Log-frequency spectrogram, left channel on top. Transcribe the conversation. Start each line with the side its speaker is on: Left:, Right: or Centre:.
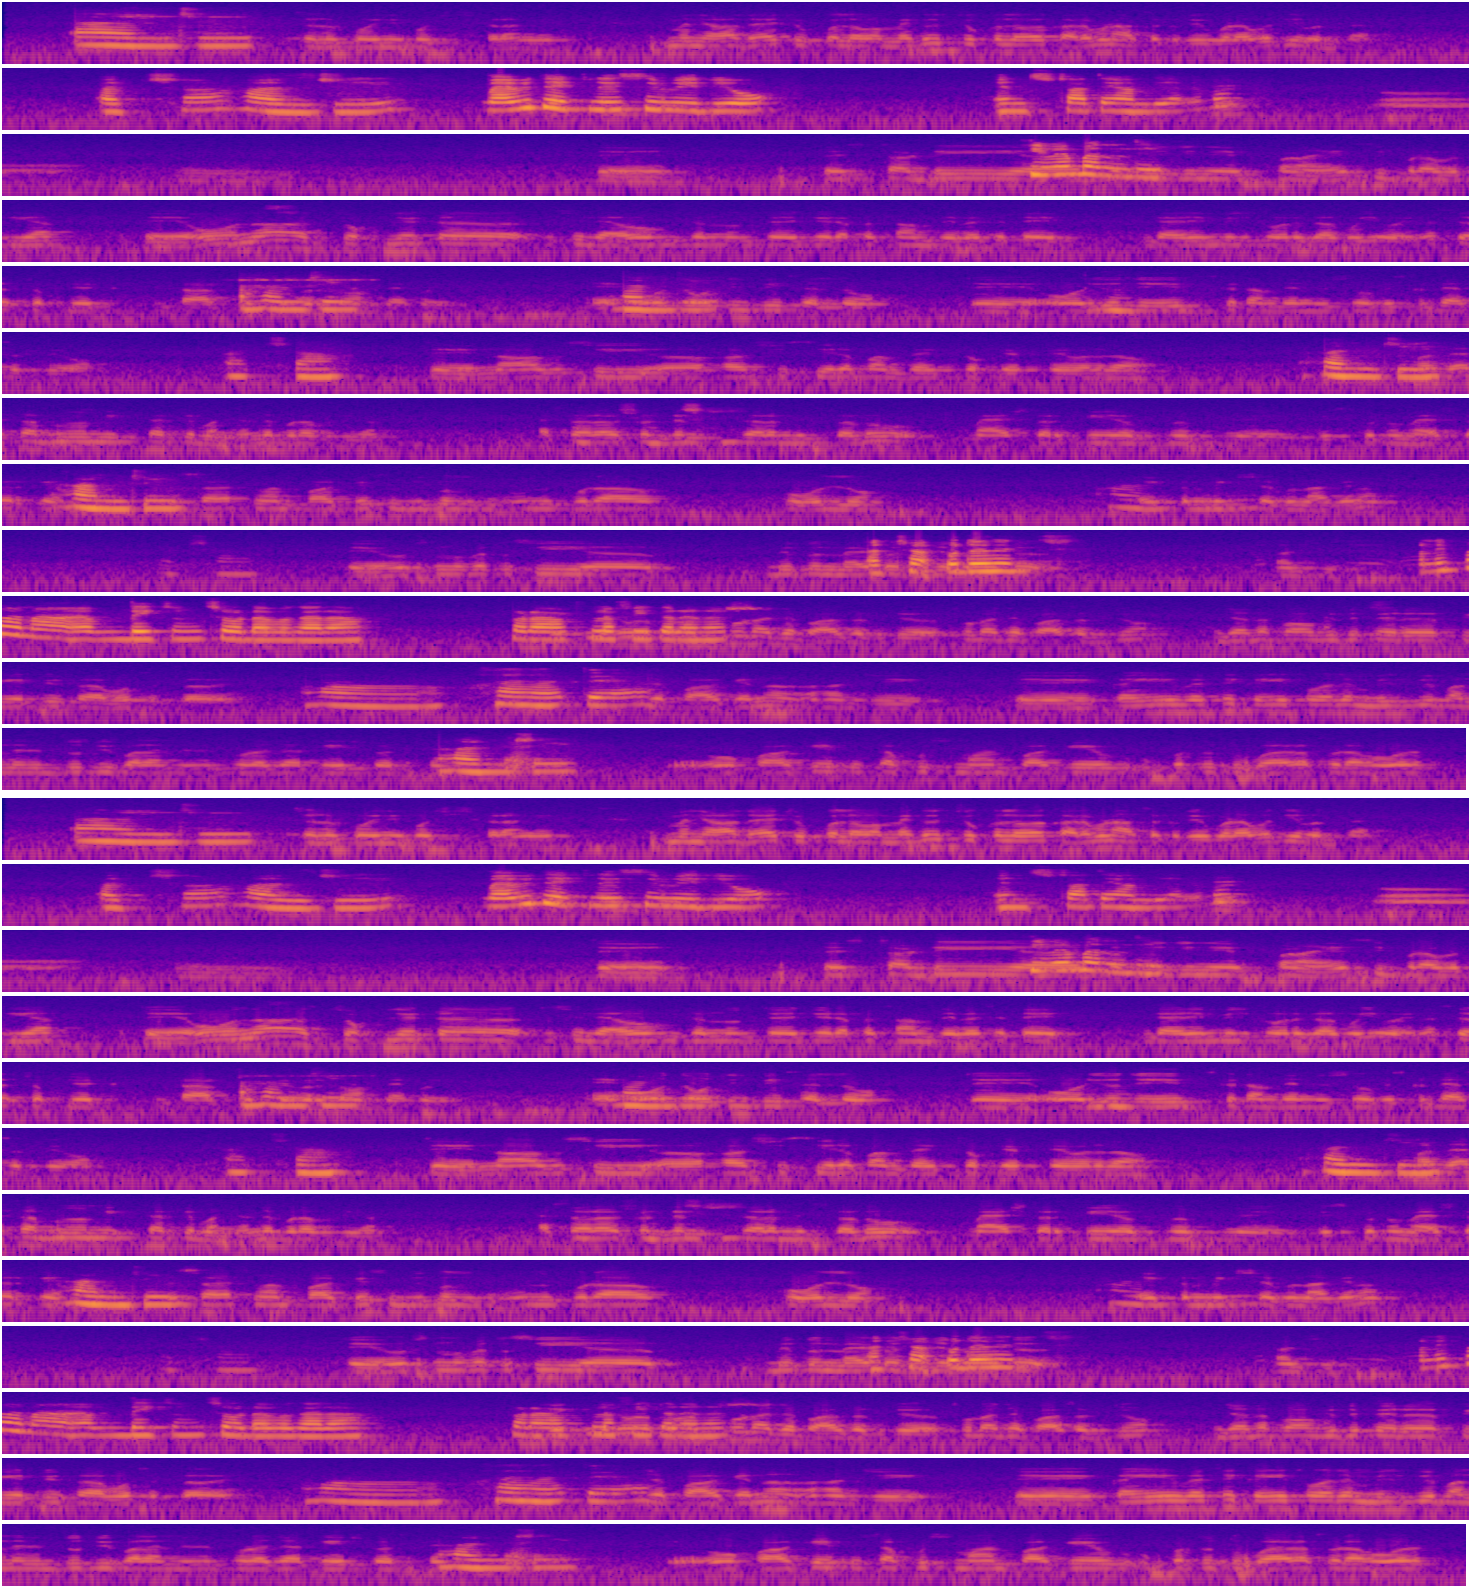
Left: ਆੳ, ਹਾਂਜੀ।
Right: ਚਲੋ ਕੋਈ ਨੀ ਕੋਸ਼ਿਸ਼ ਕਰਾਂਗੇ। ਮੈਨੂੰ ਯਾਦ ਆ ਚੋਕੋ ਲਾਵਾਂ ਮੈਂ ਕਿਹਾ ਚੁੱਕ ਚੋਕੋ ਘਰ ਬਣਾ ਸਕਦੇ ਹੋ ਬੜਾ ਵਧੀਆ ਬਨਦਾ।
Left: ਅੱਛਾ ਹਾਂਜੀ, ਮੈਂ ਵੀ ਦੇਖ ਰਹੀ
Right: ਹਾਂਜੀ
Left: ਸੀ ਵੀਡੀਓ। ਇੰਸਟਾ ਤੇ ਆਉਂਦੀਆਂ ਹਨ ਨਾ।
Right: ਹਹ ਹਮ। ਤੇ ਸਾਡੀ
Left: ਕਿਵੇਂ
Right: ਅਹ
Left: ਬਣਦੀ?
Right: ਪਤਨੀ ਜੀ ਨੇ ਬਣਾਏ ਸੀ, ਬੜਾ ਵਧੀਆ। ਤੇ ਉਹ
Left: ਅੱਛਾ
Right: ਨਾ ਚੋਕਲੇਟ ਤੁਸੀਂ ਲਿਆਓ ਤੇ ਜਿਹੜਾ ਪਸੰਦ ਦੇ, ਵੈਸੇ ਤੇ ਡੇਅਰੀ ਮਿਲਕ ਵਰਗਾ ਕੋਈ ਹੋਏ ਨਾ ਸਿਰਫ ਚੋਕਲੇਟ ਡਾਰਕ ਚੌਕਲਟ
Left: ਹਾਂਜੀ,
Right: ਵਰਗਾ ਹੁੰਦਾ ਕੋਈ ਤੇ ਉਹ
Left: ਹਾਂਜੀ,
Right: ਦੋ ਤਿੰਨ ਪੀਸ ਲੈ ਲੋ ਤੇ ਓਰੀਓ
Left: ਹਾਂਜੀ।
Right: ਦੇ ਬਿਸਕਟ ਆਉਂਦੇ, ਤੁਸੀ ਉਹ ਬਿਸਕਟ ਲੈ ਸਕਦੇ ਹੋ।
Left: ਅੱਛਾ।
Right: ਤੇ ਨਾਲ ਤੁਸੀਂ ਅਹ ਹਰਸ਼ੀ ਸਿਰਪ ਆਂਦੇ ਇੱਕ ਚੋੱਕੇ ਫਲੇਵਰ ਦਾ।
Left: ਹਾਂਜੀ।
Right: ਬਸ ਇਹ ਸਭ ਮਿਕਸ ਕਰਕੇ ਬਣ ਜਾਂਦਾ ਬੜਾ ਵਧੀਆ, ਇਹ ਸਾਰਾ
Left: ਅੱਛਾ,
Right: ਕੰਡੈਂ
Left: ਅੱਛਾ,
Right: ਮਿਕਸ ਕਰ ਦੋ, ਮੈਸ਼ ਕਰਕੇ ਆਪਣਾ ੳਹਨੂੰ ਮੈਸ਼ ਕਰਕੇ
Left: ਹਾਂਜੀ,
Right: ਕੁ ਸਾਰਾ ਸਮਾਨ ਪਾ ਕੇ ਸਿਰਪ ੳਹਨੂੰ ਕੋਲ, ਉਹਨੂੰ ਥੋੜਾ ਕੋਲ ਲੋ।
Left: ਹਾਂਜੀ।
Right: ਇੱਕ ਮਿਕਸਰ ਬਣਾ ਕੇ ਨਾ
Left: ਅੱਛਾ।
Right: ਤੇ ਉਸਨੂੰ ਫਿਰ ਤੁਸੀਂ ਅਹ ਬਿਲਕੁਲ ਮੈਲਟ
Left: ਅੱਛਾ
Right: ਹੋ ਜੇ ਜਦੋਂ
Left: ਉਹਦੇ ਵਿੱਚ
Right: ਤੇ ਹਾਂਜੀ।
Left: ਪਾਨਾ ਬੇਕਿੰਗ ਸੋਡਾ ਵਗੈਰਾ। ਥੋੜਾ
Right: ਬੇਕਿੰਗ
Left: ਫਲਫੀ
Right: ਸੋਡਾ
Left: ਕਰਨ
Right: ਥੋੜਾ-
Left: ਆਸ
Right: ਥੋੜਾ ਜਿਹਾ ਪਾ ਸਕਦੇ ਹੋ, ਥੋੜ੍ਹਾ ਜਿਹਾ ਪਾ ਸਕਦੇ ਹੋ, ਜਿਆਦਾ ਪਾਓਗੇ
Left: ਅੱਛਾ,
Right: ਤੇ ਫੇਰ ਪੇਟ ਵੀ ਖ਼ਰਾਬ ਹੋ ਸਕਦਾ ਵੇ।
Left: ਹਾਂ ਹੈ ਤੇ ਆ।
Right: ਪਾ ਕੇ ਨਾ ਹਾਂਜੀ। ਤੇ ਕਈ ਵੈਸੇ ਕਈ ਥੋੜਾ ਜਿਹਾ ਮਿਲਕ ਵੀ ਪਾਦੇ ਨੇ ਦੁੱਧ ਵੀ ਪਾ ਲੈਂਦੇ ਨੇ। ਥੋੜਾ ਜਿਹਾ ਟੇਸਟ ਵਾਸਤੇ।
Left: ਹਾਂਜੀ।
Right: ਤੇ ਉਹ ਪਾ ਕੇ ਫਿਰ ਸਭ ਕੁਛ ਸਮਾਨ ਪਾ ਕੇ ਉੱਪਰ ਤੋਂ ਦੁਬਾਰਾ ਥੋੜ੍ਹਾ ਹੋਰ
